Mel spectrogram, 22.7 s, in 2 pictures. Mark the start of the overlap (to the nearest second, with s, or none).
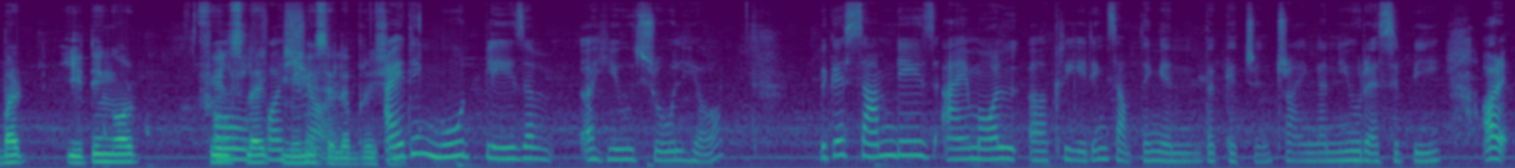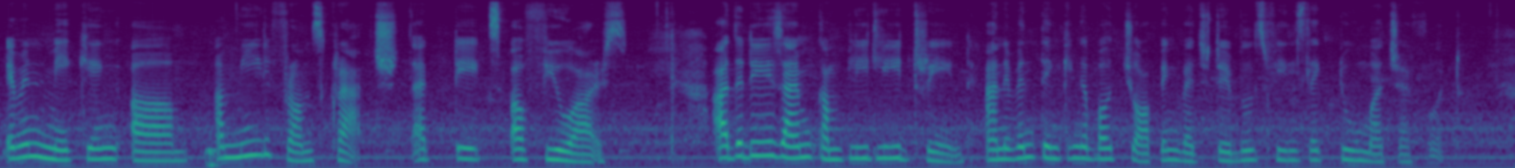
2 s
